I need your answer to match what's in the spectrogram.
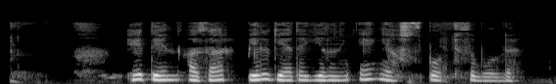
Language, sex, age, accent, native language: Uzbek, female, 19-29, Surxondaryo, Uzbek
